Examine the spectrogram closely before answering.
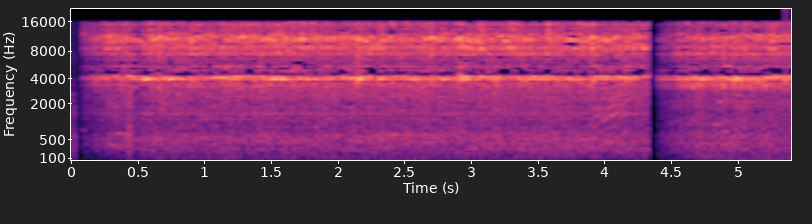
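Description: A juice machine grinds and whirs loudly.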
